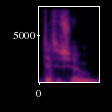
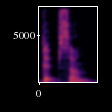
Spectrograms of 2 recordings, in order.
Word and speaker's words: Dittisham: But we don't pronounce it Dittisham, we say Dipsum.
